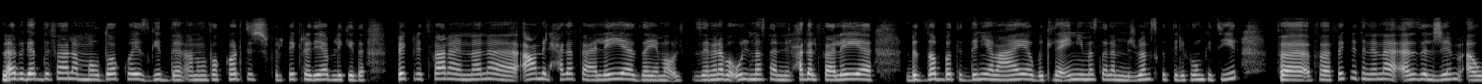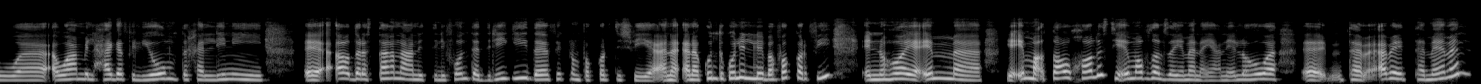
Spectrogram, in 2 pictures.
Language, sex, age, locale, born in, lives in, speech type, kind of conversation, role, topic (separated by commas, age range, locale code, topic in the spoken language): Arabic, female, 20-24, ar-EG, Egypt, Egypt, conversation, advice, user, إزاي أقدر أقلّل اعتمادي الزيادة على الشاشات اللي بيسرق وقتي وبيقلّقني؟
